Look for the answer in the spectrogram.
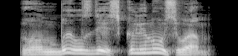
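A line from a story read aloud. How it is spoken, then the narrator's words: Old man's exclamation. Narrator (Russian): воскликнул дед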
